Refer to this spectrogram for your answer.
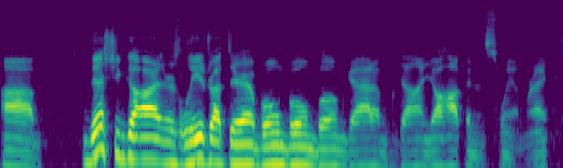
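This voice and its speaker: A man speaks in a fairly low voice with lively intonation. His loudness swings widely from moment to moment. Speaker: product reviewer and live streamer. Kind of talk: live stream product review. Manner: fast; casual, filler-heavy.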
